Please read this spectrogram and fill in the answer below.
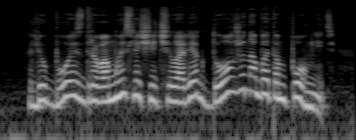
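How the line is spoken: Exclaimed. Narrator (Russian): воскликнул Тед

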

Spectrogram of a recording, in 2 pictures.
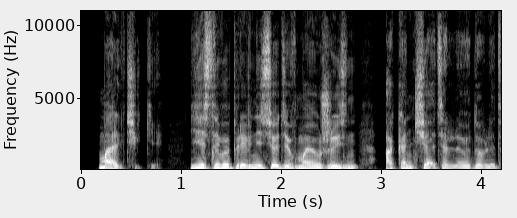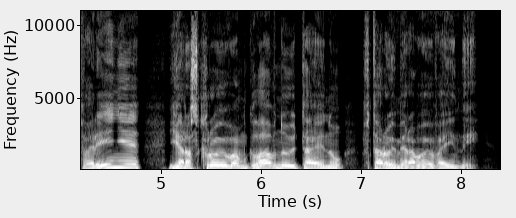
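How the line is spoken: Exclamation. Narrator (Russian): воскликнула Ева

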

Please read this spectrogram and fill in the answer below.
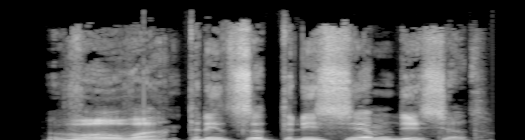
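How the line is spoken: Hoarse wheeze. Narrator (Russian): прохрипел Скампик

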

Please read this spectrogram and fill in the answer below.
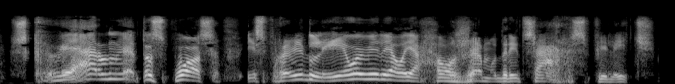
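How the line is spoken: Hoarse wheeze, ruler. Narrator (Russian): захрипел государь

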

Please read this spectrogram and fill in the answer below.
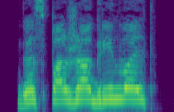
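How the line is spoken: Thunderous shout. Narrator (Russian): громовым голосом крикнул Вэл

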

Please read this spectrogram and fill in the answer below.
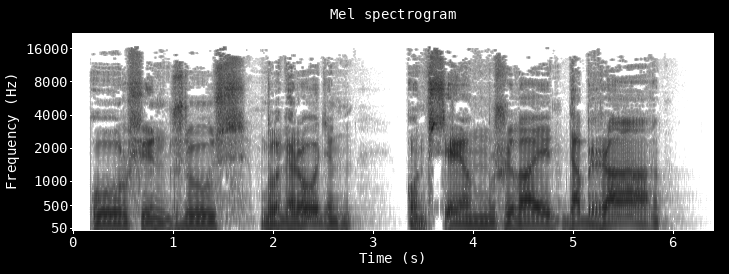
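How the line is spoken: Low hoarse simple voice. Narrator (Russian): простодушный Карфакс добавил своим низким хриплым голосом

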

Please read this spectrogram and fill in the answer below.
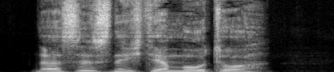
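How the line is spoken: Called back. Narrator (German): rief Kyle zurück

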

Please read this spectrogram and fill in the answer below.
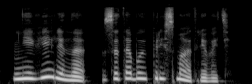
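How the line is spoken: Giggling reply. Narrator (Russian): хихикнув, отвечает она

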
